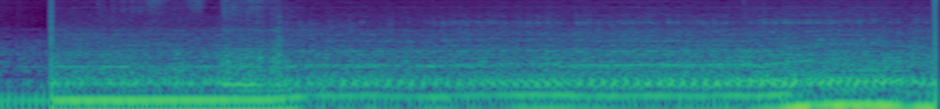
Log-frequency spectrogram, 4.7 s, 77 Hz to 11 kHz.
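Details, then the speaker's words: Rover 45 CVT climbing a hill: a low drone holds, then the engine note flares up without matching pull, like a slipping clutch; the gearbox is slipping because it has almost no fluid. "right let's rest that gearbox is slipping because there's just no fluid in it"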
